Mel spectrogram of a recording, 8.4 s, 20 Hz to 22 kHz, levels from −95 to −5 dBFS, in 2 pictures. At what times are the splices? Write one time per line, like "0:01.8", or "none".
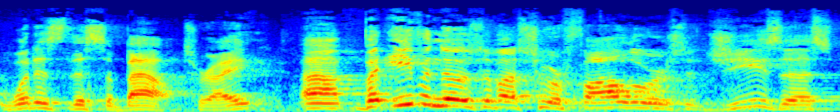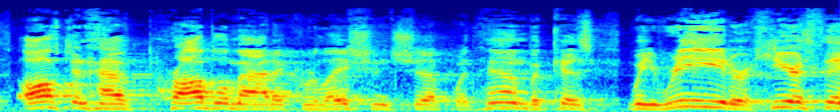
0:01.4
0:04.2
0:07.3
